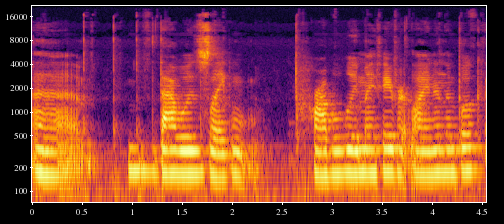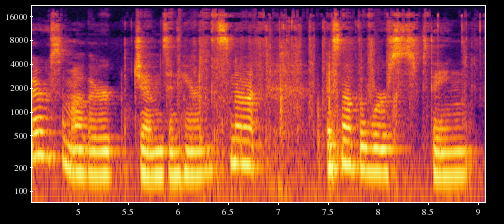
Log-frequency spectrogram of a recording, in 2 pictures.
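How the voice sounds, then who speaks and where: Soft-spoken, a woman talks at a fairly slow pace. Her loudness stays very even. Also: fairly low pitch for a woman, ordinary pitch variation. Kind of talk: casual book review to camera.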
